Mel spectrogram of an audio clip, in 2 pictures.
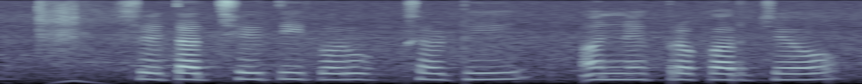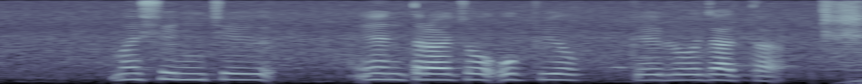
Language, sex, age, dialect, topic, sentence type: Marathi, female, 31-35, Southern Konkan, agriculture, statement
